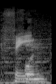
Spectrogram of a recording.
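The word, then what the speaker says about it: Föhn: They did kind of fuck up his name because it should be Fun or Fun. Yeah. Like Fein. It is pronounced kind of Fein, but with a little bit of extra emphasis. It's German normally.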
